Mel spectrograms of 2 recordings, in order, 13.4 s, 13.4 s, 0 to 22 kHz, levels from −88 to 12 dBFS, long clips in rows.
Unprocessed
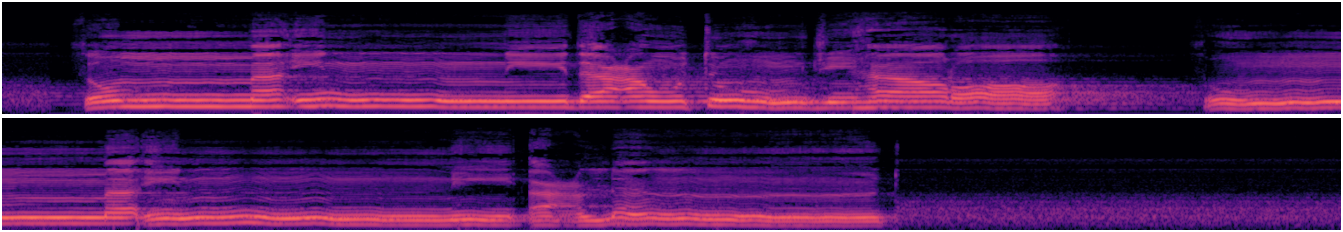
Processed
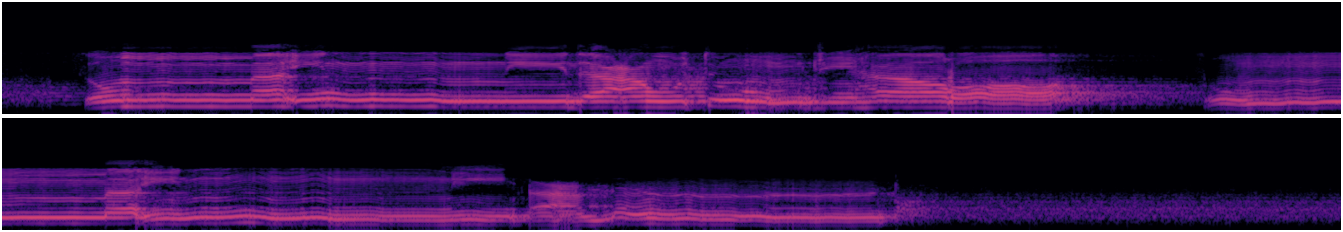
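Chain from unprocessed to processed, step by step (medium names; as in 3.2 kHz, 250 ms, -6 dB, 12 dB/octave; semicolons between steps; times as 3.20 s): high-pass 460 Hz 12 dB/octave; transient shaper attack -7 dB, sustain +10 dB; steep low-pass 3.8 kHz 48 dB/octave, from 9.19 s 2 kHz; trim -7 dB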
